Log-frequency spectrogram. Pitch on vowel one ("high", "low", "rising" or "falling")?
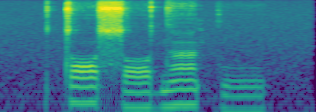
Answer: high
